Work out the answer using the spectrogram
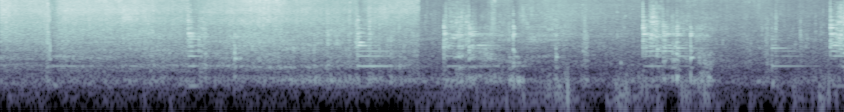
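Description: Whole chickens frying in hot oil and masala in a large metal pot, sizzling most strongly in the first few seconds. A long metal ladle stirs them, scraping and clanking against the pot several times.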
